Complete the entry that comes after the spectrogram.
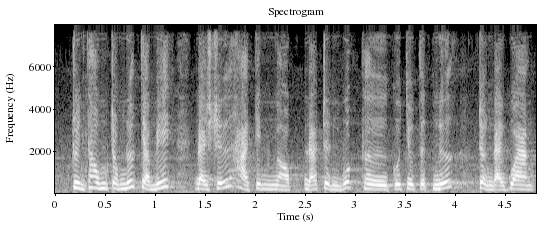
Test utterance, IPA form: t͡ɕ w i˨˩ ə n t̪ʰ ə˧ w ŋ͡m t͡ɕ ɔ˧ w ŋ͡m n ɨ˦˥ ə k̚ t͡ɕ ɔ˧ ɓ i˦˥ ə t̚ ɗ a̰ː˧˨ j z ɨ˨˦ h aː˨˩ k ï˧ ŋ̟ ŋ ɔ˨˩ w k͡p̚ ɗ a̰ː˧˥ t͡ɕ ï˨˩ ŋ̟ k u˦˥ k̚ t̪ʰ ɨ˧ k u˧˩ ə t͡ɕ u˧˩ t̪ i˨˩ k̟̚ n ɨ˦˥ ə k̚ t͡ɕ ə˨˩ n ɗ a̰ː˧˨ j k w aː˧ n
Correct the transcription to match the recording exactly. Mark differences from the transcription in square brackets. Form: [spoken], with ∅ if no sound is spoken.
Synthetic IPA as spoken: t͡ɕ w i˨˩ ə n t̪ʰ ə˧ w ŋ͡m t͡ɕ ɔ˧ w ŋ͡m n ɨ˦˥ ə k̚ t͡ɕ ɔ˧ ɓ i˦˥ ə t̚ ɗ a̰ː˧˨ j [s] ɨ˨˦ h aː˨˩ k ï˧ ŋ̟ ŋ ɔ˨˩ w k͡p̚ ɗ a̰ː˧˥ t͡ɕ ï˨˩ ŋ̟ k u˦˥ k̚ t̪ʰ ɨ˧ k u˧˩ ə t͡ɕ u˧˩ t̪ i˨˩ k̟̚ n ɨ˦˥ ə k̚ t͡ɕ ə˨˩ n ɗ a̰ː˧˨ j k w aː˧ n

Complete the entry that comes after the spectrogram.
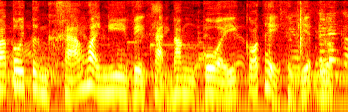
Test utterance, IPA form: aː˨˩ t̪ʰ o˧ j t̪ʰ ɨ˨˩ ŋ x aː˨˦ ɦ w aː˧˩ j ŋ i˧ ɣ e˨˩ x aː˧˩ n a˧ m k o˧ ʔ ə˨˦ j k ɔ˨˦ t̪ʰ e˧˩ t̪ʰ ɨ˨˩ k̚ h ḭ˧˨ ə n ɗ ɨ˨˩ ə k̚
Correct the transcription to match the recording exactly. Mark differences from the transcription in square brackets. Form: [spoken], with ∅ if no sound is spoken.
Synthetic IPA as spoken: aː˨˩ [t̪] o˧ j [t̪] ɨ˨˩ ŋ x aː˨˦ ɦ w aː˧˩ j ŋ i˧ [v] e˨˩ x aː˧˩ n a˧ [ŋ] k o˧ ʔ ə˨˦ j k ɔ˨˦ t̪ʰ e˧˩ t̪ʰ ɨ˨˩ k̚ h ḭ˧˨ ə n ɗ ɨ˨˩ ə k̚

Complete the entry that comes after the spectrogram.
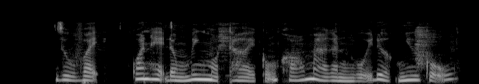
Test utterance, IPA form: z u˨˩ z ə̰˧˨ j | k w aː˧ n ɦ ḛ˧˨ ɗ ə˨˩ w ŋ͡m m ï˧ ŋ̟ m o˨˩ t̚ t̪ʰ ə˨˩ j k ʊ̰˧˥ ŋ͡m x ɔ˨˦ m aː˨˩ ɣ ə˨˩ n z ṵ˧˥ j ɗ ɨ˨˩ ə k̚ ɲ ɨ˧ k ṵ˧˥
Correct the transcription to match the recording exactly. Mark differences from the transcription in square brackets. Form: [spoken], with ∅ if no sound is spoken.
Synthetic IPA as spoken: z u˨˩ [v] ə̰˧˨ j | k w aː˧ n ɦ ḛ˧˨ ɗ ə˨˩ w ŋ͡m m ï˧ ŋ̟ m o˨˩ t̚ t̪ʰ [əː˨˩] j k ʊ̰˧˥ ŋ͡m x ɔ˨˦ m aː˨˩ ɣ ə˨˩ n [ɣ] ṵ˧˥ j ɗ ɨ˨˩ ə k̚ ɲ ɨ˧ k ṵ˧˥

